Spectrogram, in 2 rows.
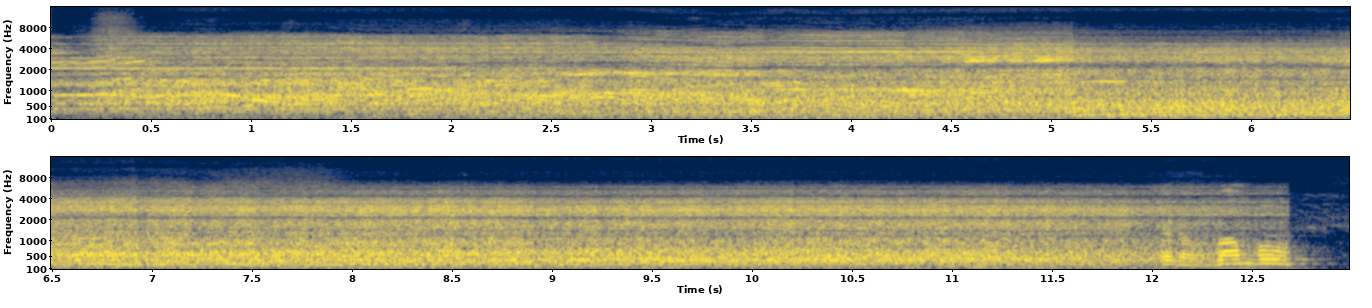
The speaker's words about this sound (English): All right, so this is the buildings coming down on 9/11. Watch how they come down. It's very strange. The North Tower came crashing down.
